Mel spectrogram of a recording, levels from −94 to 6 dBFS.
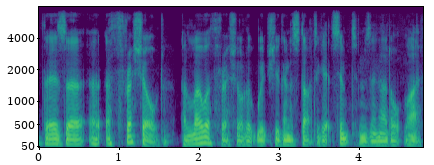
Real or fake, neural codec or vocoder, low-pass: fake; codec, 16 kHz, 16 kbps, FunCodec, trained on Chinese and English, 50 frames a second; 7.2 kHz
